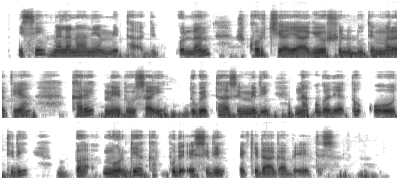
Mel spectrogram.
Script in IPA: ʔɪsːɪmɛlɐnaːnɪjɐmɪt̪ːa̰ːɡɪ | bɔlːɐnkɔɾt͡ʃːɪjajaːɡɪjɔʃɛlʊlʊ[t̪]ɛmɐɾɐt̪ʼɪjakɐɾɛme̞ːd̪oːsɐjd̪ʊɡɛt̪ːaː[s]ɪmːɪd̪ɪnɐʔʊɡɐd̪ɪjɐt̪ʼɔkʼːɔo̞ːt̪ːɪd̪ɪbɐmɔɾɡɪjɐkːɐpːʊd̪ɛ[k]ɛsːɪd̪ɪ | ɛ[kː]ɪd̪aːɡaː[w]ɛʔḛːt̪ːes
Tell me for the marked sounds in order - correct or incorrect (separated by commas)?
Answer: correct, correct, incorrect, incorrect, incorrect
